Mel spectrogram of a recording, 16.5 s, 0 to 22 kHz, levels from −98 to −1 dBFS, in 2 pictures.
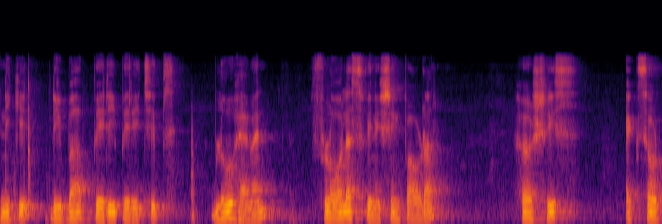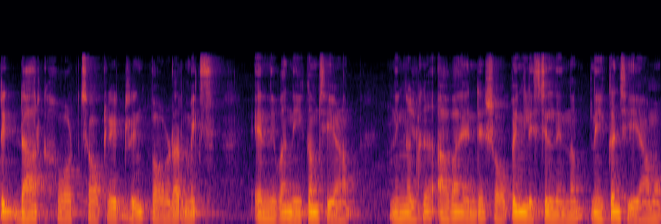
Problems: low volume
